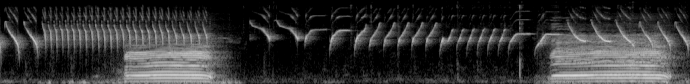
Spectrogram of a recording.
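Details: Tame cattle driven by a herder toward their pen in the late afternoon in a quiet village setting. Two long, deep, harmonic moos, one around the middle and one near the end, with busy bird chirping throughout.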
